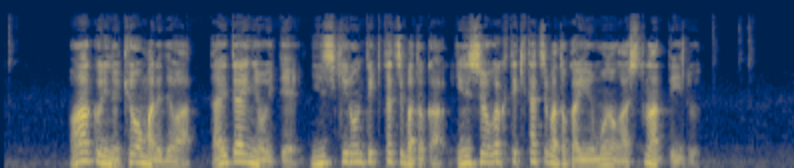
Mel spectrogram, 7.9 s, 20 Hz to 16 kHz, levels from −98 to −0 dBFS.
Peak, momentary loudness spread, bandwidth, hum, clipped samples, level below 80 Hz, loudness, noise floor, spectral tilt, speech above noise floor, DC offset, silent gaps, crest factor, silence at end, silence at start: -6 dBFS; 11 LU; 11.5 kHz; none; under 0.1%; -56 dBFS; -24 LUFS; -64 dBFS; -4 dB/octave; 40 dB; under 0.1%; none; 20 dB; 0.95 s; 0.7 s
